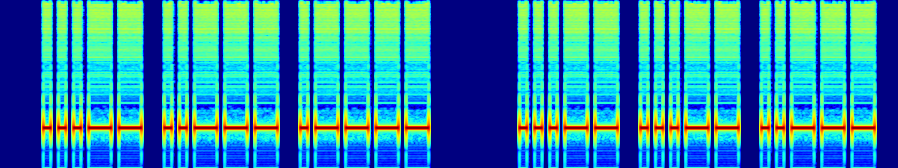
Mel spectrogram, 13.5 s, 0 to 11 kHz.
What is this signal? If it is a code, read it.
Morse code, heard as a keyed tone, about 10 wpm, 800 Hz. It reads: 321 332
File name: morse mp3 / lecon10-vitesse 10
